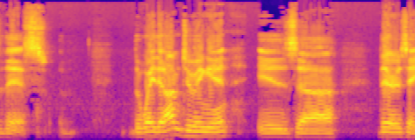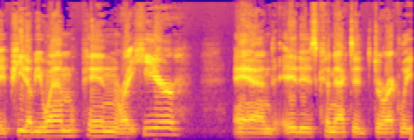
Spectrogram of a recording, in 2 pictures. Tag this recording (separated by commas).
Speech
